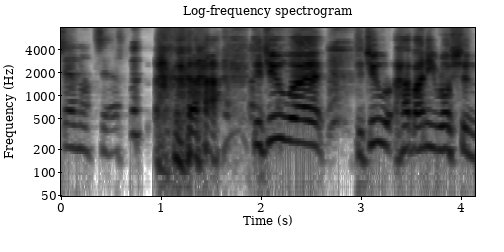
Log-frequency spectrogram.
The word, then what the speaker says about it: Zhenotdel: Zhen, it's just Zhen. Like, yeah, it's the second part that gets me. It's the Zhenotdel.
